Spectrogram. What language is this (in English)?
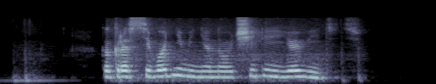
Russian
